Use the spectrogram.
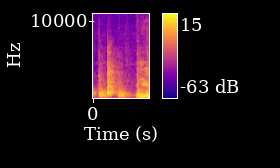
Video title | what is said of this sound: Meatloaf: Cooking With TheDoerle | you can hear when it starts releasing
